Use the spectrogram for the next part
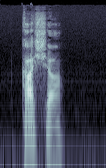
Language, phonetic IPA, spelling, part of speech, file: Polish, [ˈkaɕa], Kasia, proper noun, Pl-Kasia.ogg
